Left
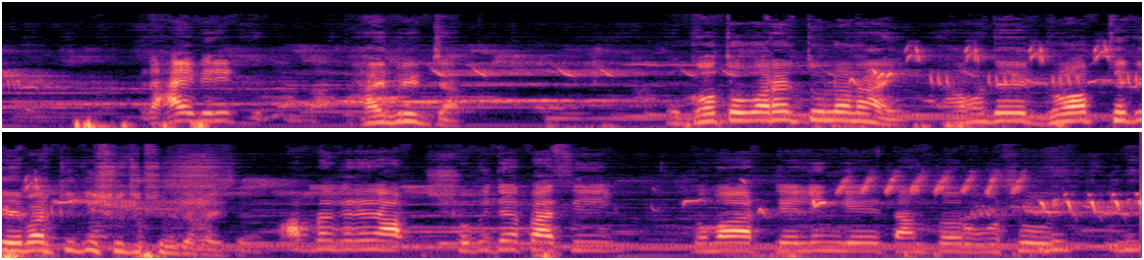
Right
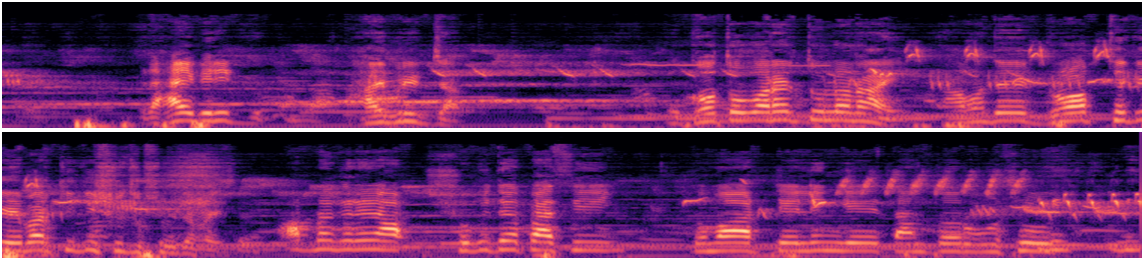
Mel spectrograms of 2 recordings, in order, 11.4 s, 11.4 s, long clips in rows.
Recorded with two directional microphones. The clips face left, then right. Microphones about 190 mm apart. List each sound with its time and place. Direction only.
0.7 s speech: 20° right (ahead or behind)
1.8 s speech: 25° left (ahead or behind)
3.4 s speech: 25° left (ahead or behind)
4.5 s speech: 10° left (ahead or behind)
5.3 s speech: 20° left (ahead or behind)
7.2 s speech: 20° right (ahead or behind)
9.7 s speech: 10° left (ahead or behind)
